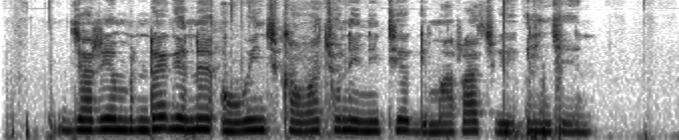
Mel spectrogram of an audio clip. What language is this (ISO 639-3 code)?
luo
